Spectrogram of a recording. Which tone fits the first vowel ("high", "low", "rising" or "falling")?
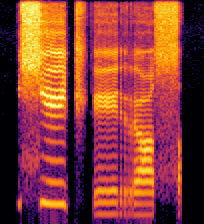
high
